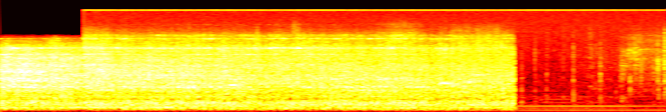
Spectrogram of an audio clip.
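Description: Loud, steady vehicle noise that cuts off suddenly about five seconds in, leaving a quiet room with a faint steady hum and a few light clicks.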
